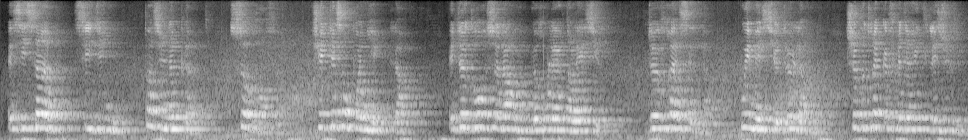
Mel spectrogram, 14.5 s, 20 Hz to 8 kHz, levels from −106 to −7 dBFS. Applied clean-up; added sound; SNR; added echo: none; Car passing by; 12 dB; reverberation time 1.1 s.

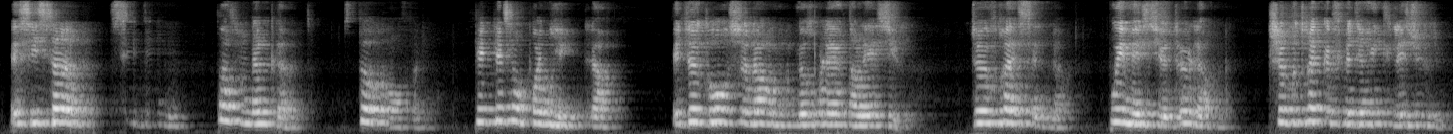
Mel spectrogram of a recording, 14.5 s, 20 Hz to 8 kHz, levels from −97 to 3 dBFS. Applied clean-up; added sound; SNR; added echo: neural mask model DeepFilterNet 3.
